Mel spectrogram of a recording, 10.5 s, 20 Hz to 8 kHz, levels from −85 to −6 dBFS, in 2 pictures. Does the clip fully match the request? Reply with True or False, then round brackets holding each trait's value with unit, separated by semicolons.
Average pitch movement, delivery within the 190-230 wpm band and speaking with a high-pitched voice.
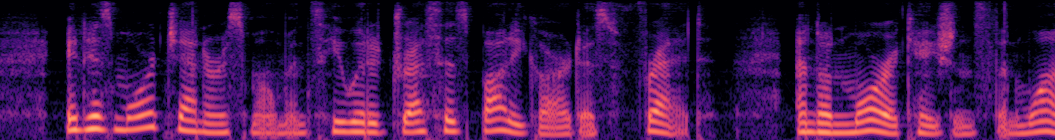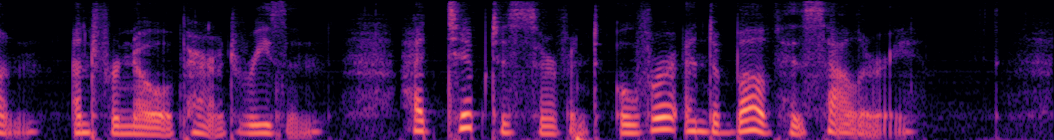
False (3.4 semitones; 180 wpm; 195 Hz)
